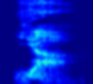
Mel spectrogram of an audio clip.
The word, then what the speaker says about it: ya: Yes is ya.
